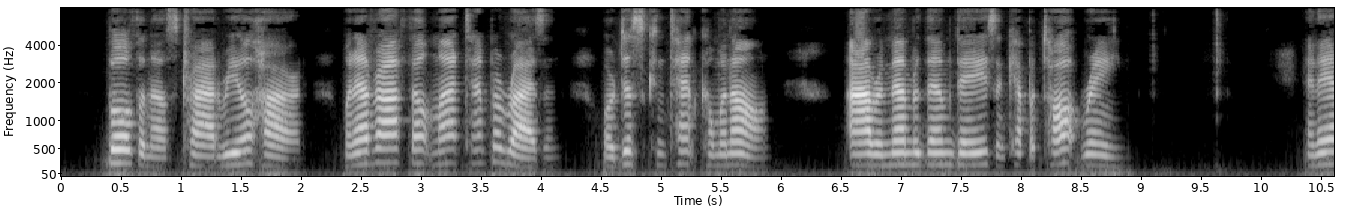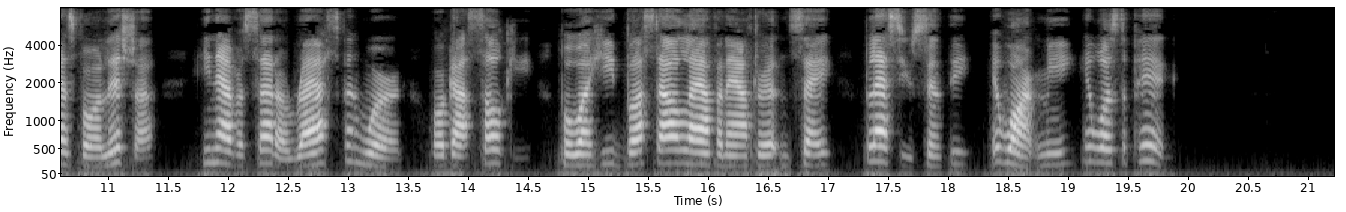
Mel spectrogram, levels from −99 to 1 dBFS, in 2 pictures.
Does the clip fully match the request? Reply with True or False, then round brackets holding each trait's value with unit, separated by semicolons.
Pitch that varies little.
False (3.7 semitones)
